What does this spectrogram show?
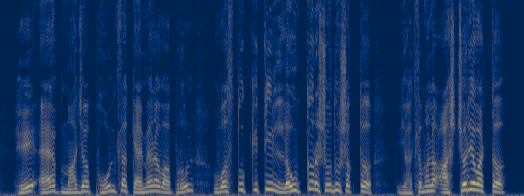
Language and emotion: Marathi, surprised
